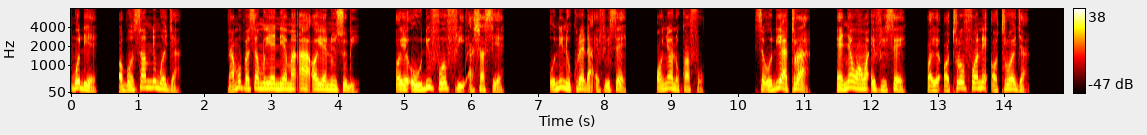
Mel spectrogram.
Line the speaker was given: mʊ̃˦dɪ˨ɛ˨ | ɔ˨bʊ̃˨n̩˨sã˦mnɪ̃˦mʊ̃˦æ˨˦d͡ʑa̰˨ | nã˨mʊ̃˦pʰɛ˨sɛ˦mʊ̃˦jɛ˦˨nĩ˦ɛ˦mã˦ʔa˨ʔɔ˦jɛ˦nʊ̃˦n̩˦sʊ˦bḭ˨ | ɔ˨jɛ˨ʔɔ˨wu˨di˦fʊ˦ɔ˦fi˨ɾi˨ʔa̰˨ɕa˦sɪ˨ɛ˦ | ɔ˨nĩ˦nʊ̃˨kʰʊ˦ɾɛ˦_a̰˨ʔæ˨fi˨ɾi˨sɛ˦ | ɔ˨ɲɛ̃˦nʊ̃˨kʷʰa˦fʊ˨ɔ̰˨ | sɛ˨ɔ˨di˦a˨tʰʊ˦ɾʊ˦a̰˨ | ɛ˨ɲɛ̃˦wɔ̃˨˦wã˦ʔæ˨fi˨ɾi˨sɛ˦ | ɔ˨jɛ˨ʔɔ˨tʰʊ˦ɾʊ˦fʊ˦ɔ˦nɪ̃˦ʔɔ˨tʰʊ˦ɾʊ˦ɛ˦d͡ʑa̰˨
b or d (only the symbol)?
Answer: d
